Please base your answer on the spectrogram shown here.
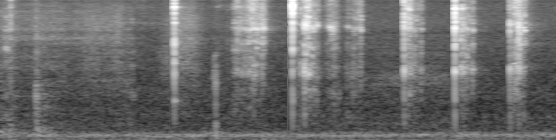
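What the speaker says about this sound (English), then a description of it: "Taking the neodymium magnets and rubbing it here along it." A neodymium magnet rubbed along a metal paper clip, heard close as a series of short, sharp scraping strokes in an uneven rhythm.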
